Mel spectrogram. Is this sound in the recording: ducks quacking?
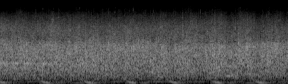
no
